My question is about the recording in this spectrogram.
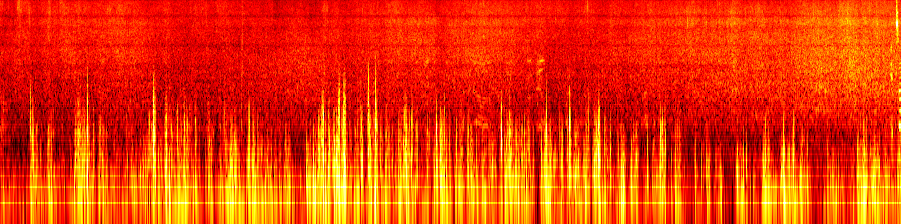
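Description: Strong wind buffeting the phone's microphone in uneven gusts, a loud low rumble that covers much of the sound of the waves on the rocks.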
